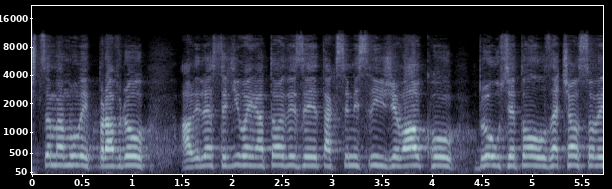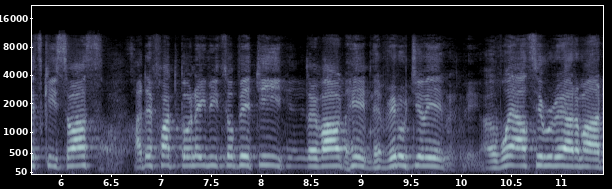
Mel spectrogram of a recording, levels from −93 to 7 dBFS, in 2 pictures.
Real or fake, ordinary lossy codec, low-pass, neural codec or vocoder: fake; Opus, 64 kbps; 10.8 kHz; codec, 24 kHz, 0.9 kbps, WavTokenizer, small release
